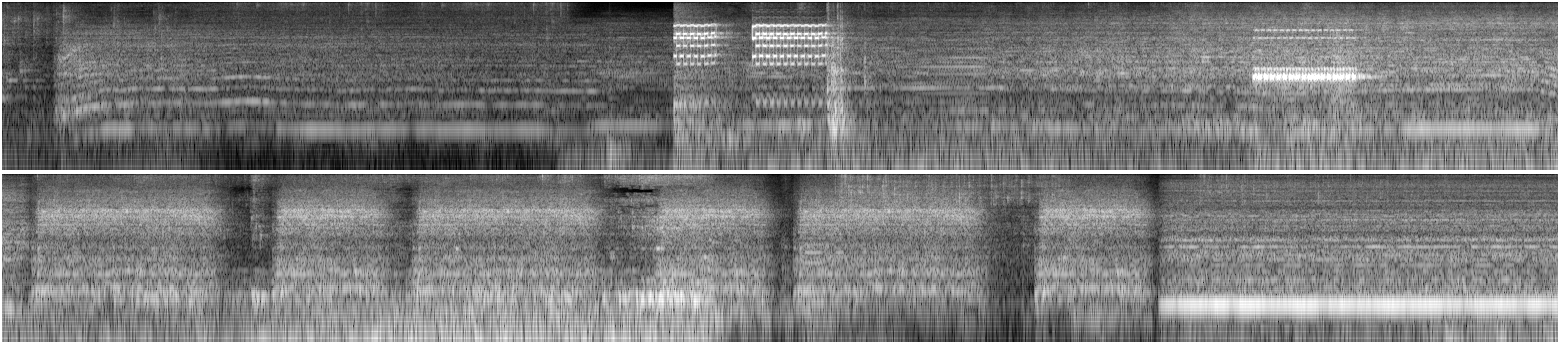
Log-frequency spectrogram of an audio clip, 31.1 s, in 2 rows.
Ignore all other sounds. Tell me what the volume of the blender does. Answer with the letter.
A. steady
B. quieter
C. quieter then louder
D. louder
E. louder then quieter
D.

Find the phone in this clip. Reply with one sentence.
You can hear the phone from 6.7 to 8.7 s, from 12.5 to 13.6 s and from 23.6 to 24.6 s.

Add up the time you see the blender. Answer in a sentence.
The blender can be heard for 31 seconds in total.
